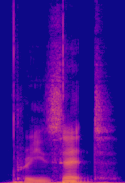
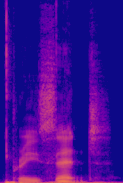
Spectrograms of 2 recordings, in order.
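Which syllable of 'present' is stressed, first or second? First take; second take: second; second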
